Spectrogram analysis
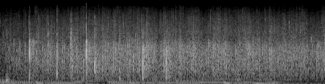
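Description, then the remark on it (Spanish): An audience applauds the day's guest artist, a singer, breaking into steady applause, a dense wash of many hands clapping with a few sharper claps standing out, sustained at an even level throughout. “Enseguida, un aplauso para él, como se merece, por favor, a nuestro artista de hoy.”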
